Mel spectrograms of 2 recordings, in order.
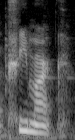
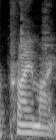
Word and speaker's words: Primark: is not a Stanley this is a a premark knockoff or Primark depending on how you say it I'd rather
